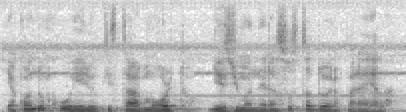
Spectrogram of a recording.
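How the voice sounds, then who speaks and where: A man's voice: on the low side, fairly even intonation, quick pace, background noise. A man with a Brazilian accent narrating a scripted horror story.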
